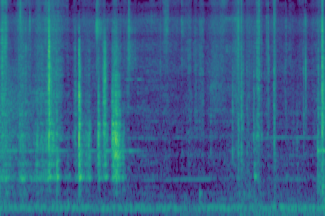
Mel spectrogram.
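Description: Faint scattered metallic clicks and clinks of a cordless impact wrench and its socket being handled and fitted onto the bolts of a dozer's torsional damper, bunched in the first second and a half and again near the end.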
